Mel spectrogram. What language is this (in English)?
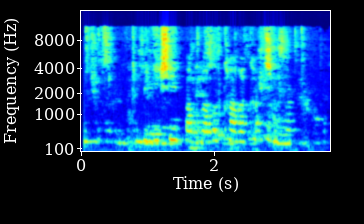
Armenian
